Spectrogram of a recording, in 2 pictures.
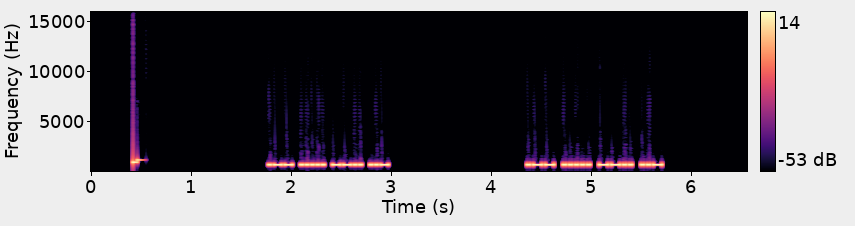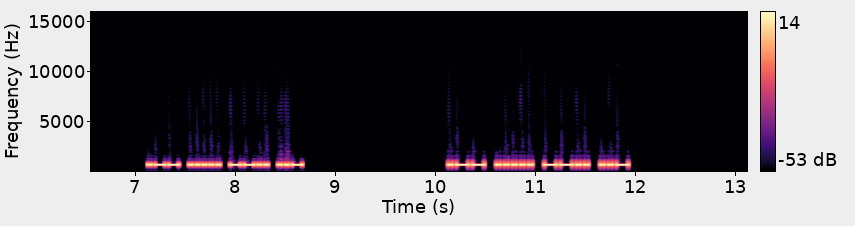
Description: Morse code, heard as a keyed tone, about 37 wpm, 700 Hz. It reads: W5ZU W5ZU W5ZU W5ZU
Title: Speed Racing - USA Call Signs 30wpm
